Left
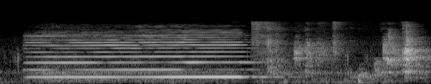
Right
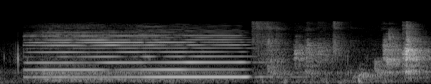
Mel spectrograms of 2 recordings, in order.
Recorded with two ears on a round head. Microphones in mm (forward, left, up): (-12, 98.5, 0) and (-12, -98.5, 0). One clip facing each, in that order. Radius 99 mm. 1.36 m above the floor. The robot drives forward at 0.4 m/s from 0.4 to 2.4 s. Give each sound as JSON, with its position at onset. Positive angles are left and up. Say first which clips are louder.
{"t": 0.2, "sound": "a violin", "louder": "left 4 dB", "side_deg": -20, "distance_m": 0.8}
{"t": 2.5, "sound": "chewing", "louder": "left 5 dB", "side_deg": 15, "distance_m": 1.2}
